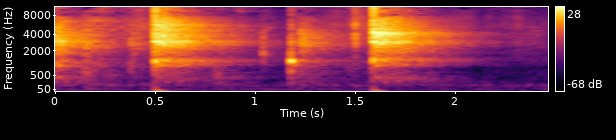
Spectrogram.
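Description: A knife blade knocking against a half coconut shell: four sharp taps, roughly half a second apart, each with a short ring.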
